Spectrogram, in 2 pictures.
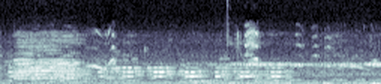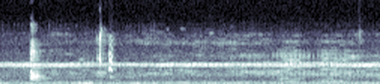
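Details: Black francolin, known locally as kala teetar, giving a short burst of harsh, layered grating notes for about two seconds, followed by a thin steady high tone with a few sharp clicks over low background rumble.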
